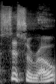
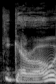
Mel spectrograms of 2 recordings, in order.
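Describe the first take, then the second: First: The name is said with an English pronunciation. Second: The name is said with a Latin pronunciation.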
